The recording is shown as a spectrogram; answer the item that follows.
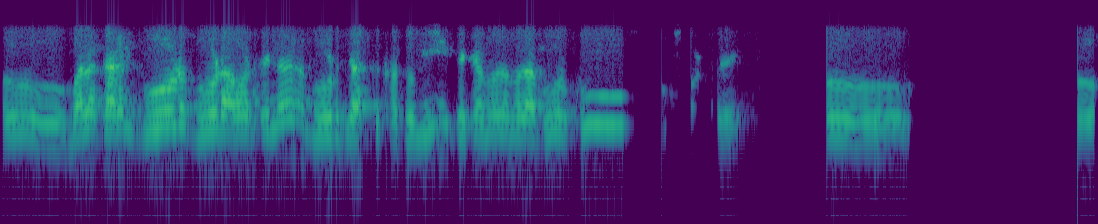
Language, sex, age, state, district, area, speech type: Marathi, male, 45-60, Maharashtra, Buldhana, rural, conversation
